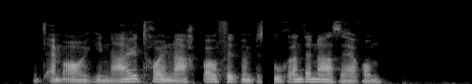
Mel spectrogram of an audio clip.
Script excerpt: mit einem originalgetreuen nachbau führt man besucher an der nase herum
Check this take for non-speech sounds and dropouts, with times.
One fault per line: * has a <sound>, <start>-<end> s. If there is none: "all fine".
* has a dropout, 2.6-2.7 s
